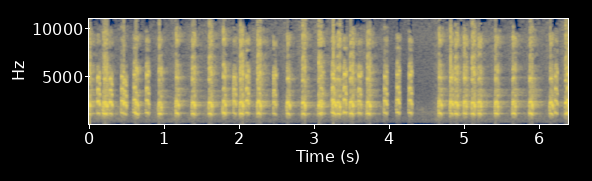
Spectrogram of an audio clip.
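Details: Steady, rapid chatter of harsh moorhen croaks, used to lure birds when hunting, with one short pause near the end.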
